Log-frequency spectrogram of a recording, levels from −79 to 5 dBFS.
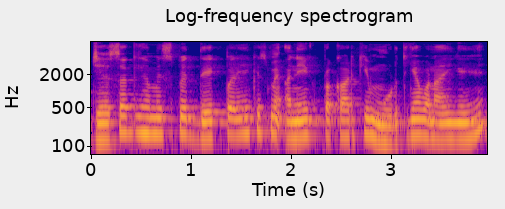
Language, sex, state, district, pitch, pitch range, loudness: Hindi, male, Uttar Pradesh, Jalaun, 150 Hz, 140-165 Hz, -19 LUFS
